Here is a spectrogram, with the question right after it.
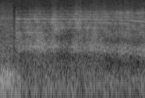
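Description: A Grumman Tomcat runs through touch-and-goes during early carrier tests, with a continuous, broad jet roar and faint whining tones that hold steady at a distance, without speech.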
